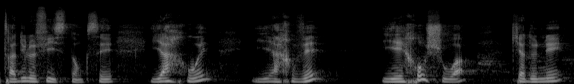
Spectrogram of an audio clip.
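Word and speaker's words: Yahweh: le père il traduit le fils donc c'est yahweé yAHVE Yoshua qui a donné jésus-chist mais nous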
